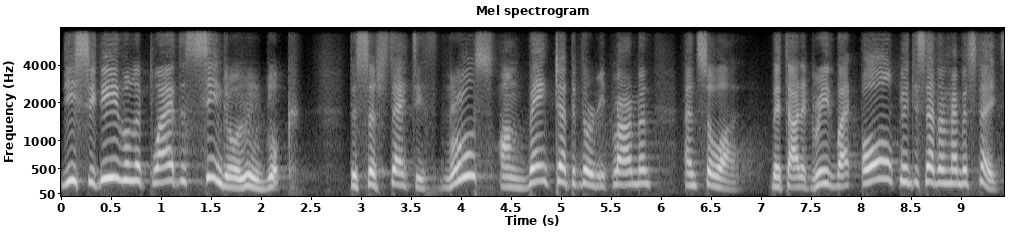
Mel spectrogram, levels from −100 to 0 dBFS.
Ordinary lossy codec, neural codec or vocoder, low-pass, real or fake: none; codec, 16 kHz, 0.5 kbps, FunCodec, trained on Chinese and English, 25 frames a second; 7.2 kHz; fake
